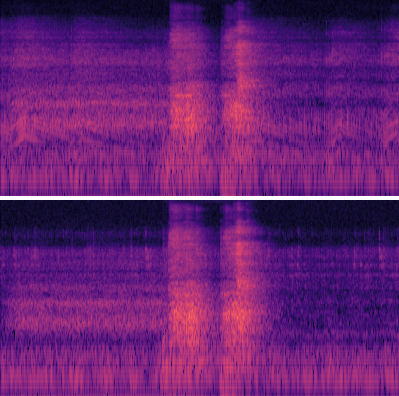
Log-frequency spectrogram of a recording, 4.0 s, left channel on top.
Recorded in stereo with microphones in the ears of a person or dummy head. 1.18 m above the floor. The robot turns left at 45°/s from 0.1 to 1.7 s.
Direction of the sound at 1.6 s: 75° right (ahead or behind).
